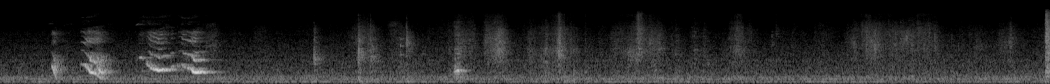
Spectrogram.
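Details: Tibetan Terrier puppy Dhali, eight weeks old, playing indoors in his x-pen during agility conditioning, gives three quick high whimpering yelps early on, then falls quiet apart from scattered clicks and soft toy knocks.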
